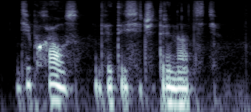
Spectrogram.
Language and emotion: Russian, neutral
